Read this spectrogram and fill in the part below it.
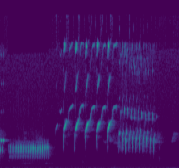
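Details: Canary song: a nasal buzzy rattle, then quick upswept whistled chirps and a rapid high trill, over a faint background hiss.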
